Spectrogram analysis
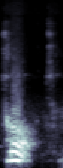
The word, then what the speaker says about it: talked: these words here um it looks like you should pronounce it talking talking but it isn't it is talked talked talked yeah when you get that ed at the end there it's just talked okay and um give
